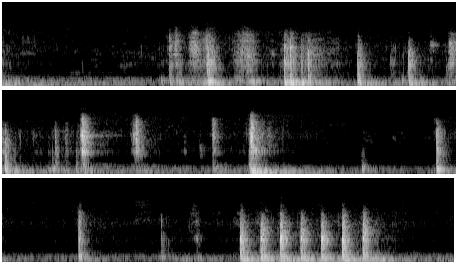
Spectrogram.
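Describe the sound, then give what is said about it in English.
Knocking on an unlocked door, an uneven series of sharp raps spread out over several seconds, ending in a quick burst of about six knocks, over a low background rumble. “Who is it? It's me. The door's unlocked.”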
